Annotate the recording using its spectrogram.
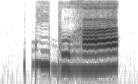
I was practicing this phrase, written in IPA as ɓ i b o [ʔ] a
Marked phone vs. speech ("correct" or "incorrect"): incorrect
